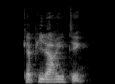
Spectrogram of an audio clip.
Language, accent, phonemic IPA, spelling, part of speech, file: French, France, /ka.pi.la.ʁi.te/, capillarité, noun, LL-Q150 (fra)-capillarité.wav
- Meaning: capillarity; capillary action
